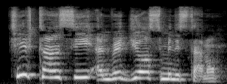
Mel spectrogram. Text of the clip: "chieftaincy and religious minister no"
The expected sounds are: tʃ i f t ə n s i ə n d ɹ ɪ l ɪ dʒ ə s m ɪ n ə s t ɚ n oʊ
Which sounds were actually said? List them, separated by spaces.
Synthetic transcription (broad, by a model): tʃ i f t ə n s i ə n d ɹ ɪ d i ə s m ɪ n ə s t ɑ n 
